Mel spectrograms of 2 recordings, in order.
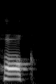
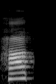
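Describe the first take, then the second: First: The vowel is a rounded 'aw' sound. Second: The vowel is an open 'ah' sound. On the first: The speaker calls it right. "हॉक पढ़े" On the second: The speaker calls it wrong. "हाक नहीं पढ़े"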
